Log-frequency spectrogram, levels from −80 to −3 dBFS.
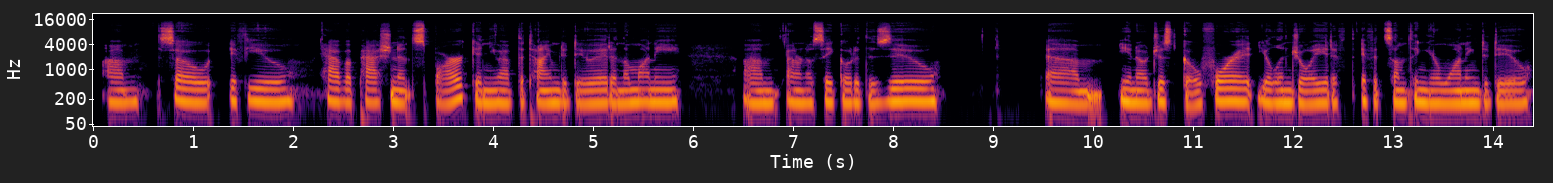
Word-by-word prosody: Um 170 0 -3 0.2
So 170 -3 +3 0.2
if 180 0 -5
you 175 -1 0 0.3
have 175 -3 -1
a 165 - 0
passionate 165 -1 -1
spark 190 +7 +3
and 160 -1 +1
you 165 - 0
have 160 -1 -3
the 170 - -3
time 165 -1 0
to 160 - -3
do 160 -1 -4
it 160 +1 0
and 160 0 -1
the 160 - -1
money, 170 0 0 0.6
um, 160 -1 -1
I 175 - -2
don't 165 -1 -1
know, 160 - -3
say 165 +1 +5
go 160 0 -3
to 165 - -1
the 155 0 -6
zoo 175 +1 +3 1.1
um, 165 +8 -1
you 180 -4 +2
know, 160 0 +1
just 165 +1 +1
go 140 +2 0
for 180 +3 +2
it, 175 -1 +1
you'll 165 -4 0
enjoy 160 -1 +1
it 165 - -3
if 160 - -7
if 185 -1 -2
it's - - +3
something 165 0 0
you're 160 0 0
wanting 160 0 +1
to 155 - -5
do. 155 0 -3
165 Hz, 190 wpm, -26 LUFS, 160-175 Hz, 1.1 s, say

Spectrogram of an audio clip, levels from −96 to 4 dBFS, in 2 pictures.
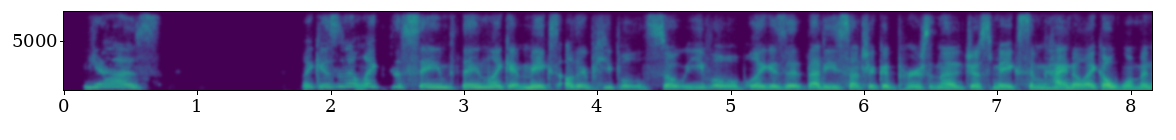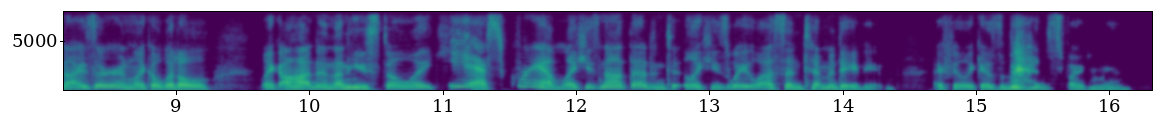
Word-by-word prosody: Yes. 285 -3 -1 1.1
Like, 295 -1 -6
isn't 300 +3 -2
it, 345 - -2
like, 330 -3 -2
the 315 -3 -2
same 280 -1 +3
thing? 270 +2 +3
Like, 255 -1 +2
it 255 - 0
makes 230 0 +3
other 245 +1 +1
people 235 -2 -4
so 230 -3 -1
evil, 230 -2 -1
like, 220 -2 +1
is 215 0 +1
it 240 0 +3
that 225 -1 +3
he's 215 -2 +1
such 225 +2 -2
a - - +1
good 225 -4 -1
person 205 +3 -2
that 200 -2 +2
it 185 - -5
just 200 +1 -2
makes 180 +1 -2
him 215 -2 0
kinda 195 -1 +1
like 195 0 +1
a - - +5
womanizer 195 +9 +1
and, 220 -4 0
like, 185 -1 -2
a - - +3
little 185 -1 +2 0.4
like, 205 -3 -2
odd, 185 +3 +2
and 205 -1 +1
then 200 - +5
he's 220 -4 +6
still 215 +2 -2
like, 235 +2 -1
"Yes, 365 -2 -1
Graham." 310 - -1
Like, 195 +1 0
he's 245 0 -4
not 240 -1 +3
that 245 -2 +1
inti 205 +1 -4
like, 205 -3 -2
he's 205 -3 -6
way 215 -1 +1
less 205 0 -2
intimidating, 195 +4 -2 0.3
I - - -3
feel 185 0 -6
like, 175 0 -5
as 180 -1 -3
a 180 - -5
bad 225 -1 +3
Spider-Man. 170 -4 -9
215 Hz, 230 wpm, -24 LUFS, 195-245 Hz, 1.1 s, he's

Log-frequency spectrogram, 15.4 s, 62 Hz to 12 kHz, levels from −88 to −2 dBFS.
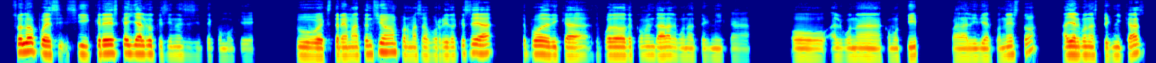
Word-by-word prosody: Solo, 165 +2 +7
pues, 135 -4 +5
si - - -15
si 135 -2 -3
crees 140 +2 +6
que 145 - +3
hay 145 0 +2
algo 140 0 +5
que 125 - -13
sí 125 +1 -14
necesite 115 -3 -14
como 105 -1 -16
que 105 0 -19 0.6
tu 115 -2 +2
extrema 120 +2 -1
atención, 150 +6 0
por 125 -5 -7
más 115 +1 -7
aburrido 120 0 -6
que 140 - -8
sea, 150 +1 +3 0.4
te 135 - -9
puedo 135 0 +4
dedicar 120 -1 -1
te 120 - -26
puedo 120 +1 +3
recomendar 125 0 -3
alguna 110 -2 -6
técnica 105 -1 -14 0.5
o 105 -1 -4
alguna 110 -1 -5
como 110 -1 -9
tip 115 +3 -4 0.4
para 105 0 -5
lidiar 105 0 -4
con 110 +2 -8
esto. 150 - -5 0.3
Hay 125 +2 +5
algunas 125 -1 0
técnicas 120 +6 -2
120 Hz, 155 wpm, -22 LUFS, 110-130 Hz, 0.6 s, Solo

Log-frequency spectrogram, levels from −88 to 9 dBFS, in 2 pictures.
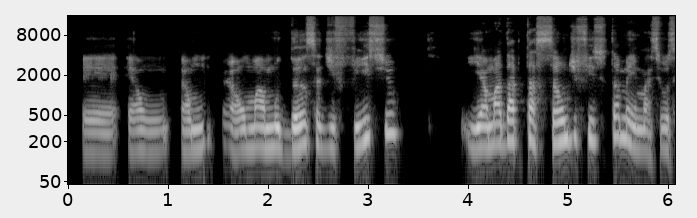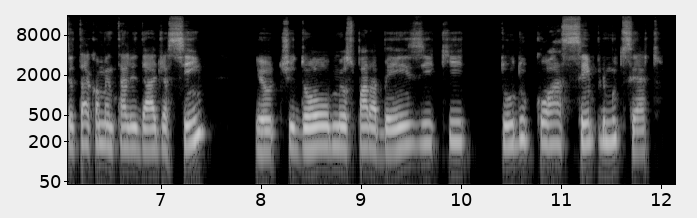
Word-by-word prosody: É 135 -1 -5
é 145 0 -5
um 145 -1 -7
é 145 - -4
um 155 +2 0 0.2
é 180 - -5
uma 160 +3 0
mudança 165 +3 +4
difícil 215 - -1 0.7
e 165 +1 +3
é 170 - +4
uma 180 +3 +3
adaptação 205 -1 +3
difícil 220 -2 -1
também, 225 -8 +1
mas 150 -1 -2
se - - -3
você 155 +1 -1
está 185 +3 -2
com 185 - -6
a - - -3
mentalidade 165 -2 0
assim, 185 - +3 0.5
eu 145 0 +1
te 165 +4 -2
dou 165 +2 +5
os - - -6
meus 165 -1 +2
parabéns 170 +2 0
e 190 0 -5
que 200 +4 -6 0.3
tudo 185 +4 -1
corra 190 -1 -2
sempre 190 +3 0
muito 210 +1 -2
certo. 150 0 -5
170 Hz, 180 wpm, -22 LUFS, 155-190 Hz, 0.7 s, dou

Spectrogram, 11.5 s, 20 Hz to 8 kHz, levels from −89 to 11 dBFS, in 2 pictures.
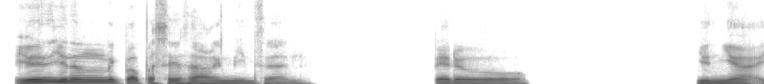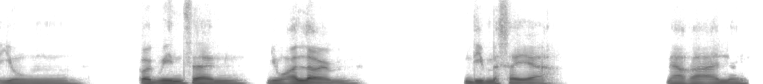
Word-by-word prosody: Yun, 155 +3 +7
yun 165 - +8
ang 165 0 +4
nagpapasaya 140 -2 -1
sa'kin 125 -3 -1
minsan. 105 -2 -8 0.9
Pero 115 -3 -3 1.3
yun 125 -1 0
nga 115 -2 -2
yung, 115 0 -5 0.4
pag 125 -2 +1
minsan 125 -2 +1 0.2
yung 125 - -1
alarm, 110 -2 +2 0.8
hindi 125 -1 0
masaya, 110 -3 -2 0.8
nakaka-ano. 120 0 -3
120 Hz, 90 wpm, -25 LUFS, 115-130 Hz, 1.3 s, yun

